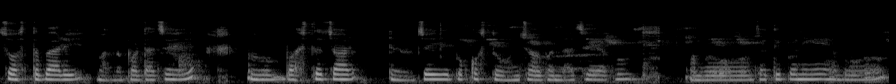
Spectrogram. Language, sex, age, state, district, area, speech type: Nepali, female, 18-30, West Bengal, Darjeeling, rural, spontaneous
